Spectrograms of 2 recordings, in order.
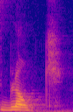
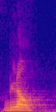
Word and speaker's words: blanc: Por outro lado, você jamais deve pronunciar a consoante C no final de blanc. Não é le lys blanc, é le lys blanc, tá?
